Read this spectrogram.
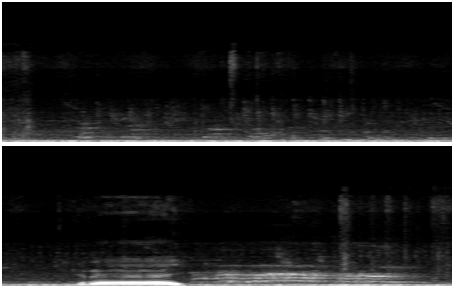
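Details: Pet Persian cat and Siamese cat waiting for their food; one clear, steady, harmonic meow of under a second near the end, over a constant low household hum, with a fainter, higher, drawn-out sound after it.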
